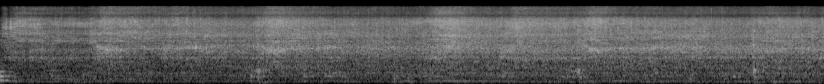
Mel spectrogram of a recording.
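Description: Potato cubes in masala gravy sizzling in a kadai while a wooden spatula stirs them, the sizzle swelling every second or two as the potatoes are turned over.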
